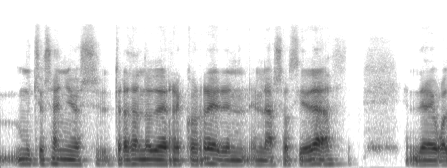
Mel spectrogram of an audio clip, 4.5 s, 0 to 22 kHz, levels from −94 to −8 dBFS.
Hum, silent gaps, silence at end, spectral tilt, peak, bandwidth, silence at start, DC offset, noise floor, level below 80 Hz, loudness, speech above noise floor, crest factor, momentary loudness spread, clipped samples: none; none; 0 s; -6.5 dB/octave; -14 dBFS; 11 kHz; 0 s; under 0.1%; -56 dBFS; -72 dBFS; -31 LUFS; 26 dB; 18 dB; 10 LU; under 0.1%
